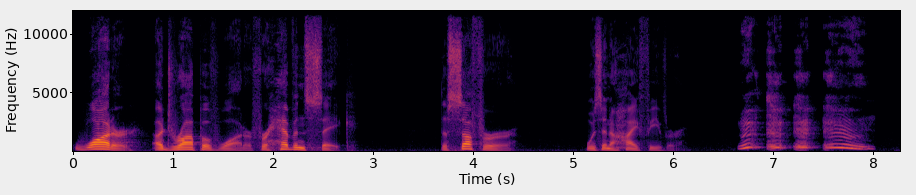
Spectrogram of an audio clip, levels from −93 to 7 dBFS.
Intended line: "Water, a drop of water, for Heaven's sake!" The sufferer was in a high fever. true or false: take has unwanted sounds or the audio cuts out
true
